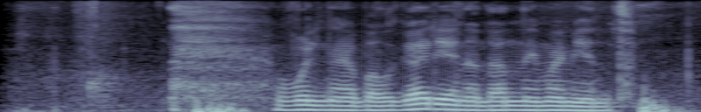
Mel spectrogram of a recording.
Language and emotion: Russian, neutral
